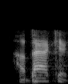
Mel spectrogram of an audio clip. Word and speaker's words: Habakkuk: Our text this morning comes from the Old Testament prophet near the end of the Old Testament, Habakkuk, H-A-B-A-K-K-U-K, Habakkuk, if you want to say Habakkuk, or put your emphasis on some other syllable, you'll be right.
